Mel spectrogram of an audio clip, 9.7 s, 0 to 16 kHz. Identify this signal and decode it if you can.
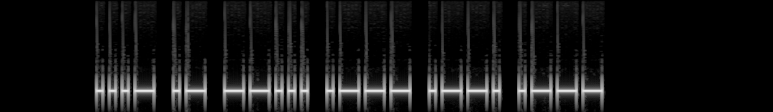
Morse code, heard as a keyed tone, about 15 wpm, 700 Hz. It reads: VA7JPJ
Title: DXCC-100 Call Signs - 6 Characters - 15wpm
